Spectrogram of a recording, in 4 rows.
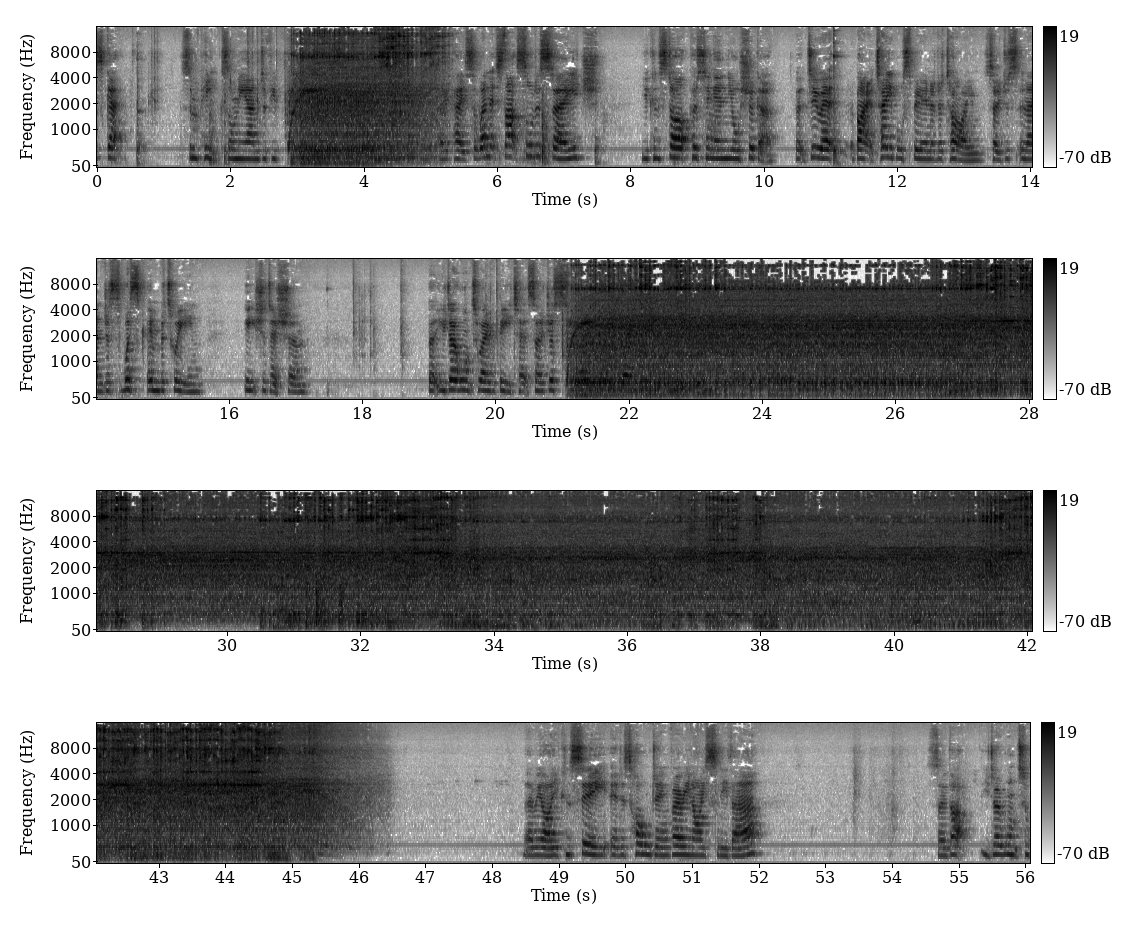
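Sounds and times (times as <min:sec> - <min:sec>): electric hand mixer running: 0:02.8 - 0:05.3, 0:21.0 - 0:46.4.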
